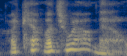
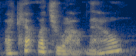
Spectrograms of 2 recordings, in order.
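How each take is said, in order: First: High soft voice for the dog; soft high pet voice. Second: Said in the usual way. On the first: Real, not acted. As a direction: coax the dog gently, pitched up. Telling the dog to wait.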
